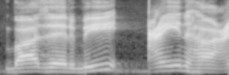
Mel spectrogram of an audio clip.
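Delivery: ordinary delivery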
